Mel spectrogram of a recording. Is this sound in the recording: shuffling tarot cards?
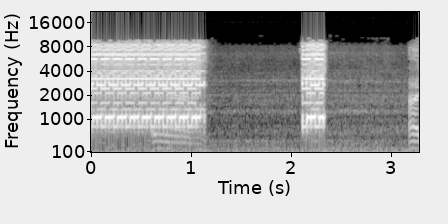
no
